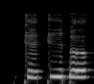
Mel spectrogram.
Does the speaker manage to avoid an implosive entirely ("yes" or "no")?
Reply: no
